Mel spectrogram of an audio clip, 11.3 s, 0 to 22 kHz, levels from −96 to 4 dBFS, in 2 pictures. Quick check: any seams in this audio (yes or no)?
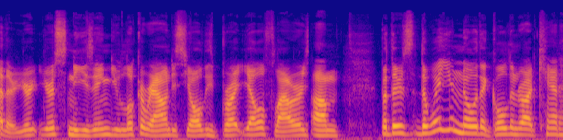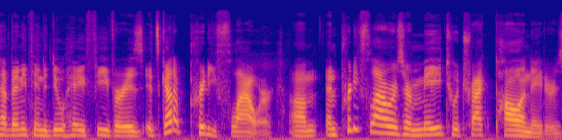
yes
